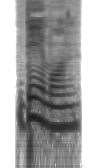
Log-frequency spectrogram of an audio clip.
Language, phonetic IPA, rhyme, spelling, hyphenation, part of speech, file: Hungarian, [ˈdeːmon], -on, démon, dé‧mon, noun, Hu-démon.ogg
- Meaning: 1. demon, fiend (evil spirit) 2. vamp, siren (seductive woman)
